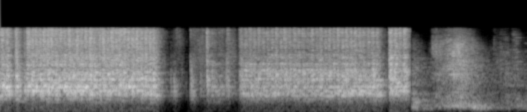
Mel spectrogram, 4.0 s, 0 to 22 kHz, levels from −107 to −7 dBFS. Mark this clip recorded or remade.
recorded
